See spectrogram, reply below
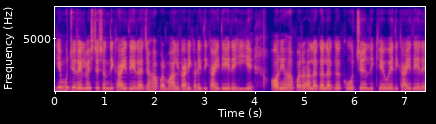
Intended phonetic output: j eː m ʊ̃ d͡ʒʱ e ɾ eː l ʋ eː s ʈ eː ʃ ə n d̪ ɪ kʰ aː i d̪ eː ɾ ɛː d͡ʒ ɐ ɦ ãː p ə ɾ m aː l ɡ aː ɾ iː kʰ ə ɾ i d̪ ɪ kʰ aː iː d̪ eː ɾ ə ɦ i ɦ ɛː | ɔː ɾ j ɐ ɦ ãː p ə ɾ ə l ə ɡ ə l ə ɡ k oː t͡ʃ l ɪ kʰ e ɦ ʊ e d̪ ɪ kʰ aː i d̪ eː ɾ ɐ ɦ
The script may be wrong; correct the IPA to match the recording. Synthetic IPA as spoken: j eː m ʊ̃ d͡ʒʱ e ɾ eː l ʋ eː s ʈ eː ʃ ə n d̪ ɪ kʰ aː i d̪ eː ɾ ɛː d͡ʒ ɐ ɦ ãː p ə ɾ m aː l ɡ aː ɽ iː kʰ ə ɽ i d̪ ɪ kʰ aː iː d̪ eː ɾ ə ɦ i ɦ ɛː | ɔː ɾ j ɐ ɦ ãː p ə ɾ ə l ə ɡ ə l ə ɡ k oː t͡ʃ l ɪ kʰ e ɦ ʊ e d̪ ɪ kʰ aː i d̪ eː ɾ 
